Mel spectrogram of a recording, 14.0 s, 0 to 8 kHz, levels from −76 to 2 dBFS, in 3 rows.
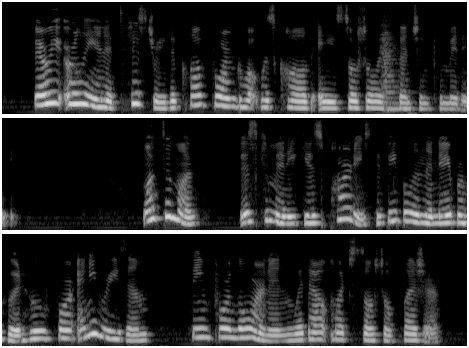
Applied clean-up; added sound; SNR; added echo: none; Bowed string instrument; 17 dB; reverberation time 0.2 s.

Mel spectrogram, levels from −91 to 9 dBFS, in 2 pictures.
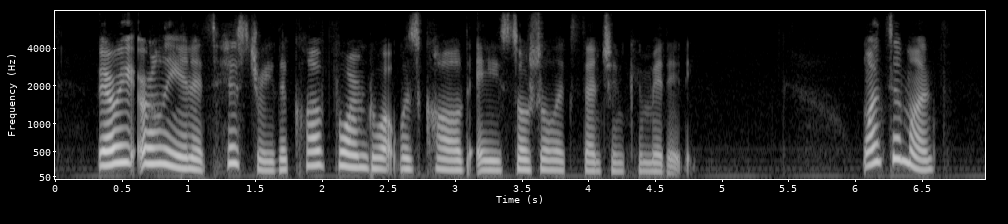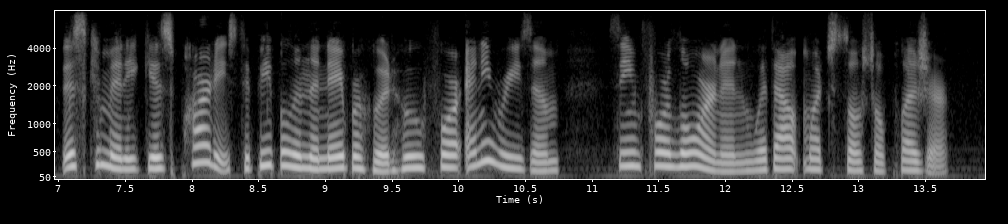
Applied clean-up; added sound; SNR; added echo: none; none; none; none.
